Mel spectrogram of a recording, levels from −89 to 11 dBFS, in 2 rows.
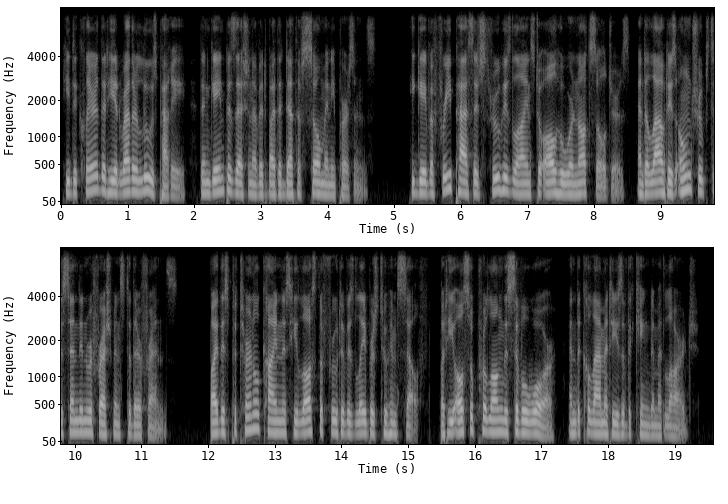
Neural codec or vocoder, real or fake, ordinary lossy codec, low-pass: none; real; Opus, 32 kbps; 7.2 kHz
